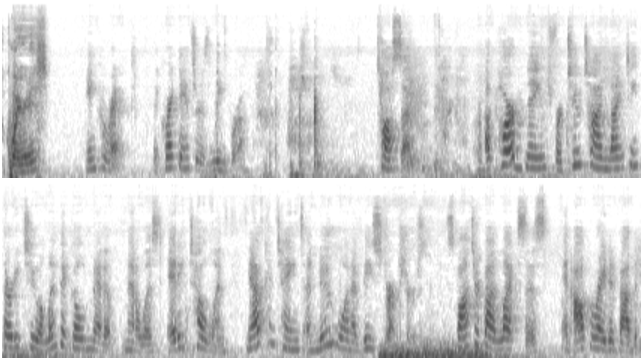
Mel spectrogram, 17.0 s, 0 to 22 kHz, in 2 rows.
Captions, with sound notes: - Aquarius? - Incorrect. The correct answer is Libra. - (whispers) Ohh! Toss up. (audience member coughs) A park named for two-time 1932 Olympic gold medalist, Eddie Tolan, now contains a new one of these structures, sponsored by Lexus and operated by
